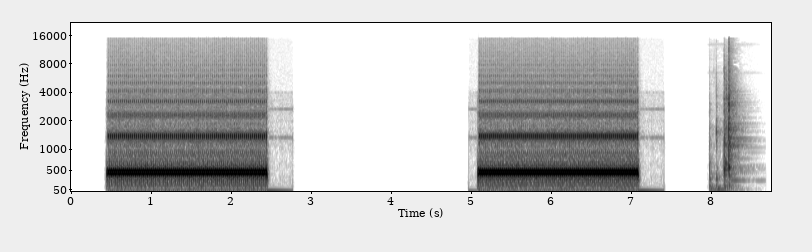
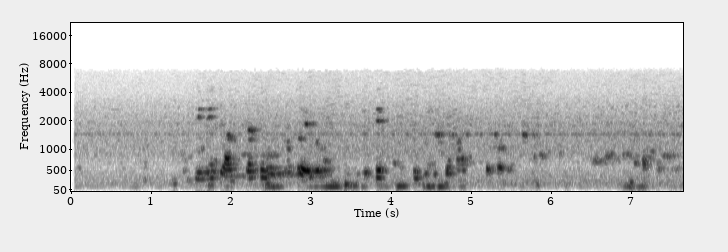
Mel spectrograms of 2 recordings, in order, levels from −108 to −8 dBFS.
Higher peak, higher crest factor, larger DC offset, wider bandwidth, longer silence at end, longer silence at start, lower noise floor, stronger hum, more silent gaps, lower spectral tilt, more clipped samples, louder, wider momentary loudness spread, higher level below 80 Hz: first, -2 dBFS vs -6 dBFS; second, 8 dB vs 20 dB; first, 0.2% vs under 0.1%; first, 6.4 kHz vs 3.8 kHz; first, 0.5 s vs 0.05 s; second, 0.45 s vs 1.25 s; second, -32 dBFS vs -57 dBFS; neither; first, 2.78-4.95 s, 7.43-7.94 s vs none; second, -4.5 dB/octave vs -10 dB/octave; neither; first, -7 LUFS vs -25 LUFS; second, 5 LU vs 23 LU; first, -52 dBFS vs -68 dBFS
